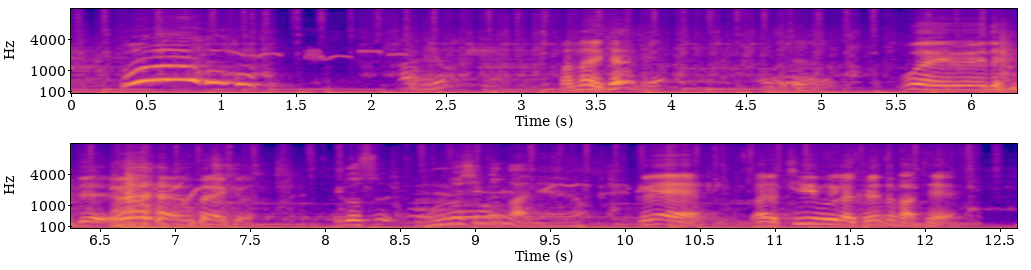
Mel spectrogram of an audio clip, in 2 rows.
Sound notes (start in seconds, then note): 0.3 tears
